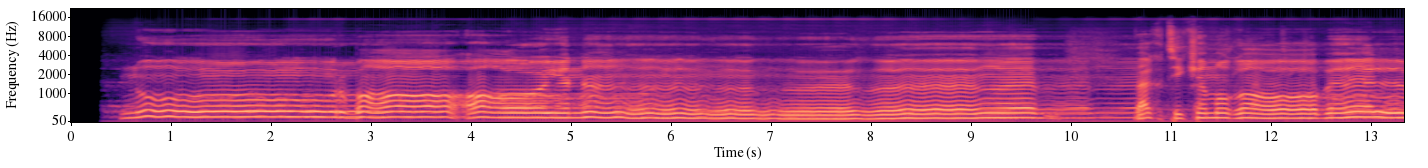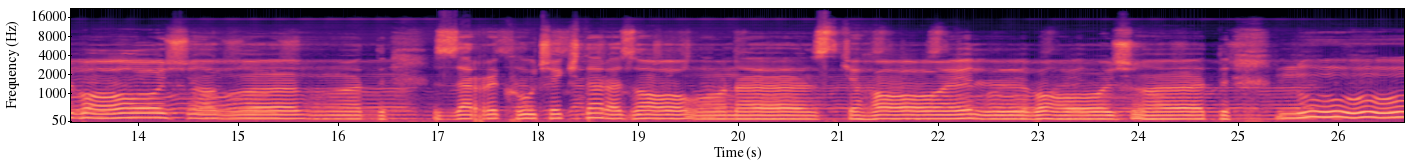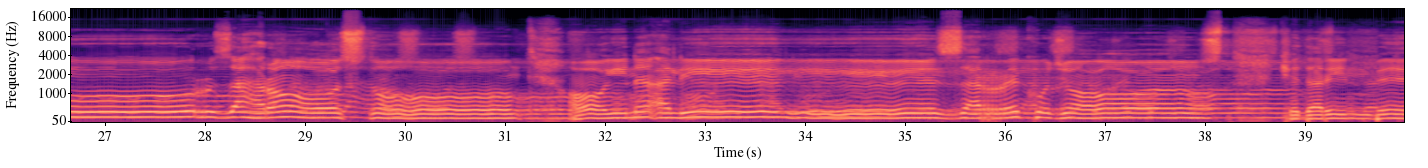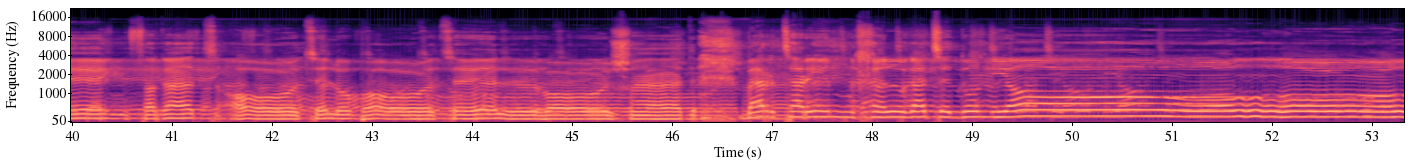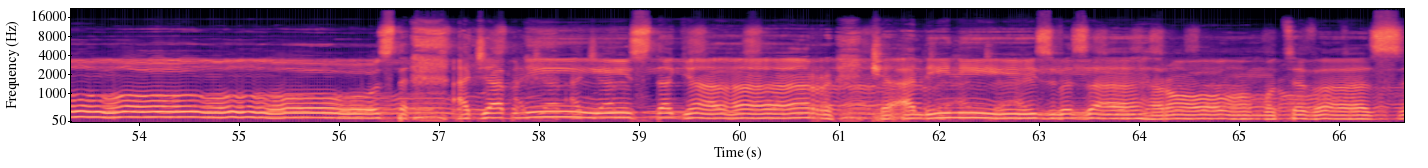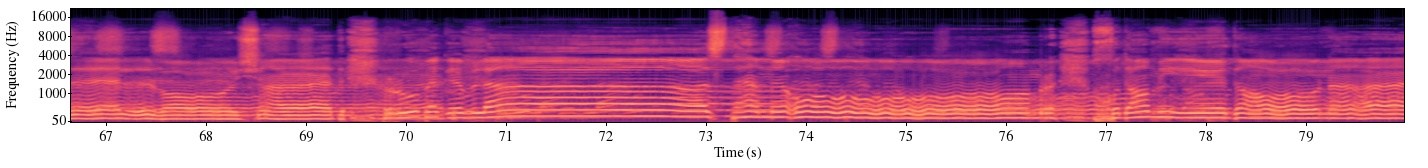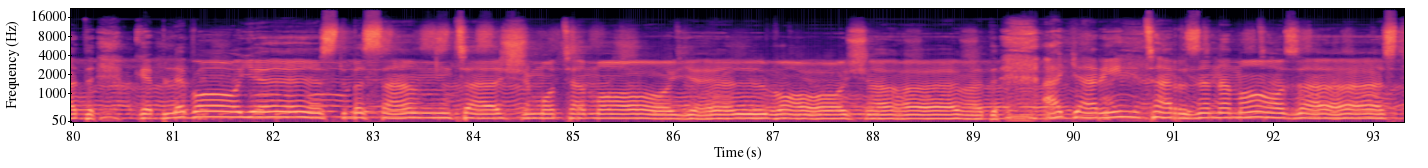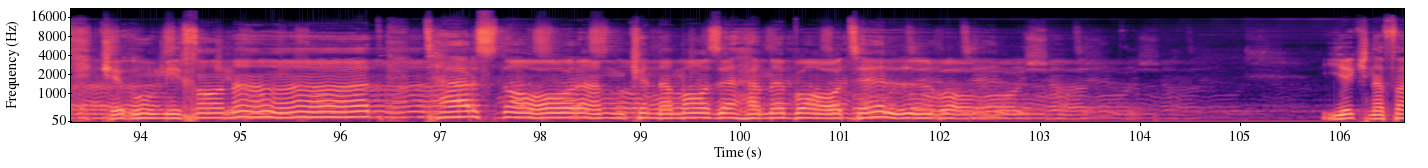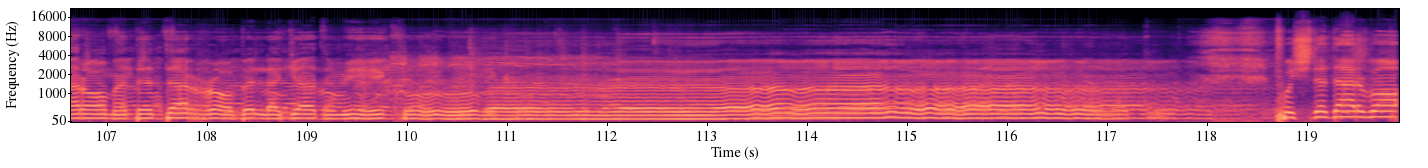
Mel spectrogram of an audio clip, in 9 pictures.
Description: فاطمیه97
